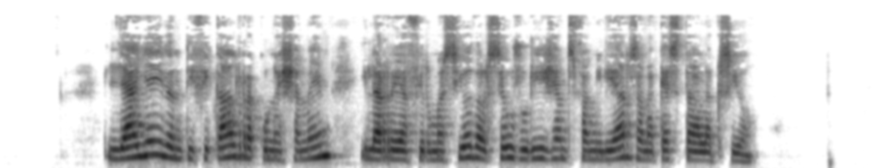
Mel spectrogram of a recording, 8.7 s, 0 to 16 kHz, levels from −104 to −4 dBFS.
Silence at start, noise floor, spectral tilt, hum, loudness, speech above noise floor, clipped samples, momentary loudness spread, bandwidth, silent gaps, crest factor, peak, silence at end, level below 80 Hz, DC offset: 1.1 s; under -90 dBFS; -3 dB/octave; none; -24 LUFS; over 66 dB; under 0.1%; 9 LU; 11.5 kHz; none; 20 dB; -4 dBFS; 1.2 s; -78 dBFS; under 0.1%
